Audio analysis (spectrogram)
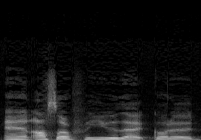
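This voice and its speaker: Slow-talking young woman in casual chat. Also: medium pitch, flat delivery, clear, resonant tone. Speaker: podcast co-host. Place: small room at a round table. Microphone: podcast microphone on boom arm.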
